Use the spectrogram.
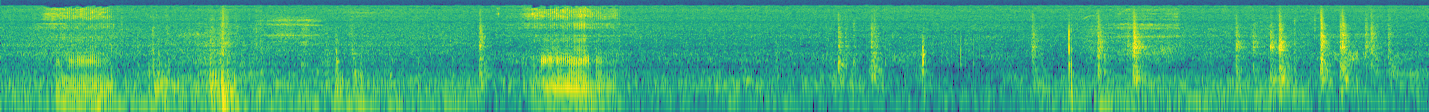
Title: #pug #puglife #snoring #sleep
